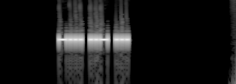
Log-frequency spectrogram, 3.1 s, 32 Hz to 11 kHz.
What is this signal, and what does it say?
Morse code, heard as a keyed tone, about 36 wpm, 700 Hz. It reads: BUS
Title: Three Letter Words - 35wpm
